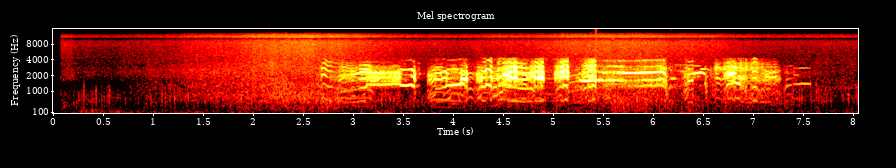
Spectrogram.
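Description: Gulls calling: a run of loud, overlapping calls that starts about three seconds in and stops shortly before the end, over a steady hiss of surf and wind.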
